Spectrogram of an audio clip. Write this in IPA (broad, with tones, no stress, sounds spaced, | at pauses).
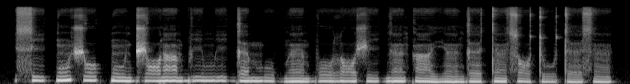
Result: s i˨ k͡p ũ˨˦ ʃ o˧ k͡p ũ˨ d͡ʒ ɔ˧ ɾ ã˦ b i˦ m i˦ ɡ ɛ˦ m u˦˨ b ɛ̃˧ b o˧ l ɔ˦ ʃ i˧ ɡ ɛ̃˦ k ã˦˨ j ɛ̃˨ ɡ ɛ˧ t ɛ̃˦ s ɔ˦˨ t u˨ t ɛ˨ s ɛ̃˧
